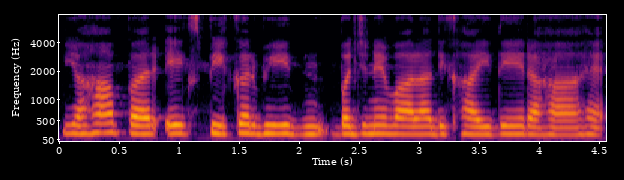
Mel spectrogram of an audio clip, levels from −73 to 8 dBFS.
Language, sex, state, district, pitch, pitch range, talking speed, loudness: Hindi, female, Haryana, Charkhi Dadri, 190 Hz, 185-200 Hz, 145 wpm, -15 LUFS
